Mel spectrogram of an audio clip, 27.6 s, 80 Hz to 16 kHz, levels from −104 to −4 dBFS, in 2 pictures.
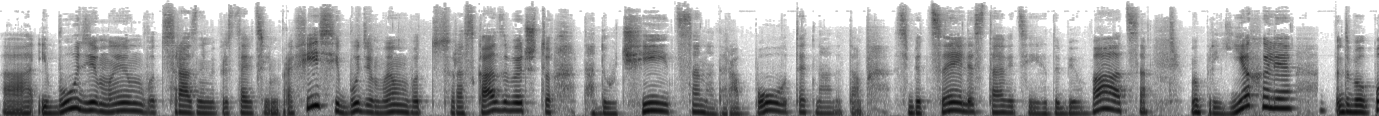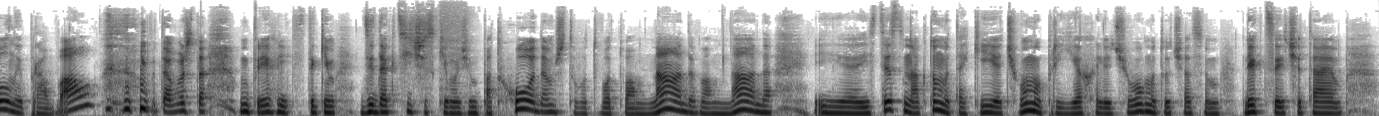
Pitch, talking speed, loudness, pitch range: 165 Hz, 135 wpm, -19 LUFS, 145-205 Hz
